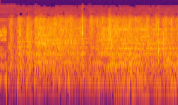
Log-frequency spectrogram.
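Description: Film soundtrack music with held, sustained chords.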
